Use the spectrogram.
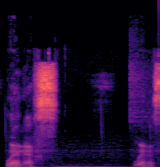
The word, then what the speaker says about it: Linus: Linus, like linseed oil.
